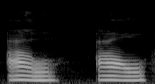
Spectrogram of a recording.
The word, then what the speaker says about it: I'll: talk to him 잘하셨어요 마지막에 아의 추격형 그죠 I'll 아라고 발하시고 L 발음을 연속을 해 주시면 돼요 그래서 I'll talk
